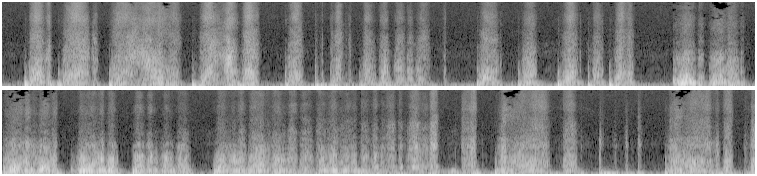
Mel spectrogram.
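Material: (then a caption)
Foam. Fingertips scratch a black foam windscreen on a microphone. The result is a fast, uneven run of muffled, scratchy rubbing bursts with short silent gaps between them. The sound is heavy in the low range with little high sound.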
